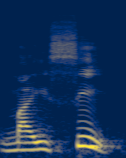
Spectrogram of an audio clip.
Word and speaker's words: maíz: Well, that comes from the Taíno word maíz. Maíz, the S turned into Z, maize, the English pronounce it a different way.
